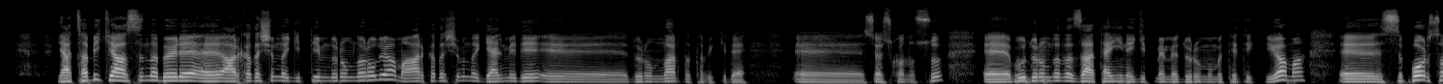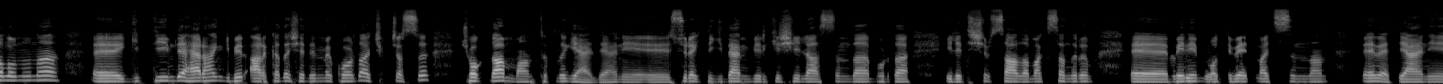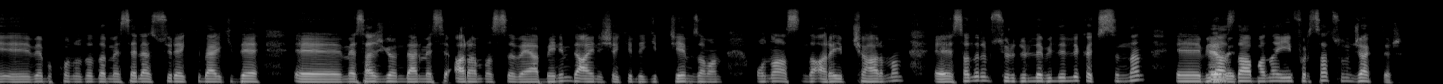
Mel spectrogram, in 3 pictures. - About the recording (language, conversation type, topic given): Turkish, advice, Motivasyon kaybı ve durgunluk
- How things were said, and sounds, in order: none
